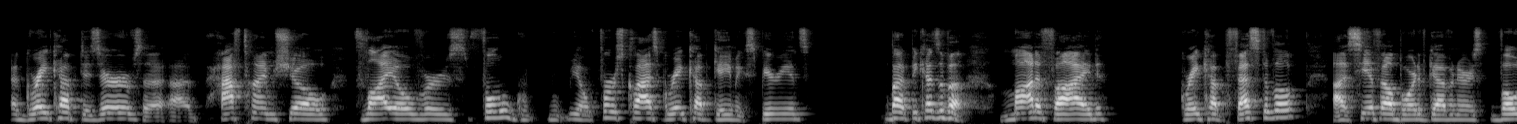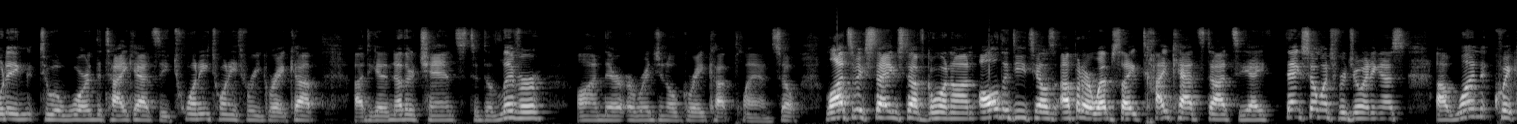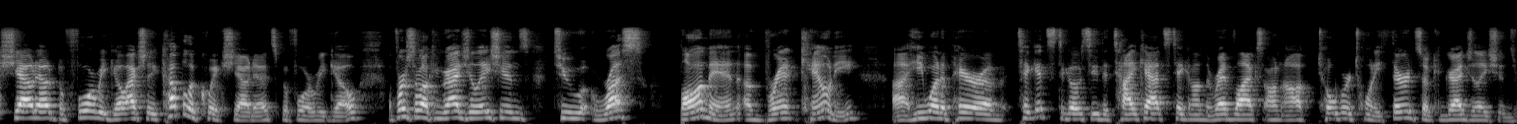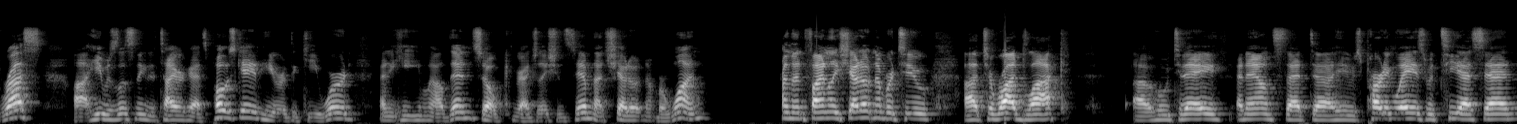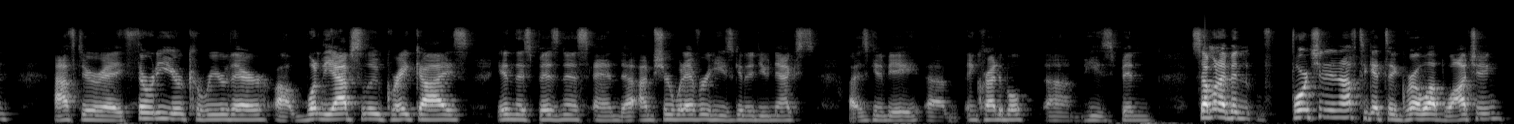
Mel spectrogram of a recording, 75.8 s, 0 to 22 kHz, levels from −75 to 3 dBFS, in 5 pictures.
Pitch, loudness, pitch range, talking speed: 165 Hz, -20 LUFS, 150-185 Hz, 175 wpm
